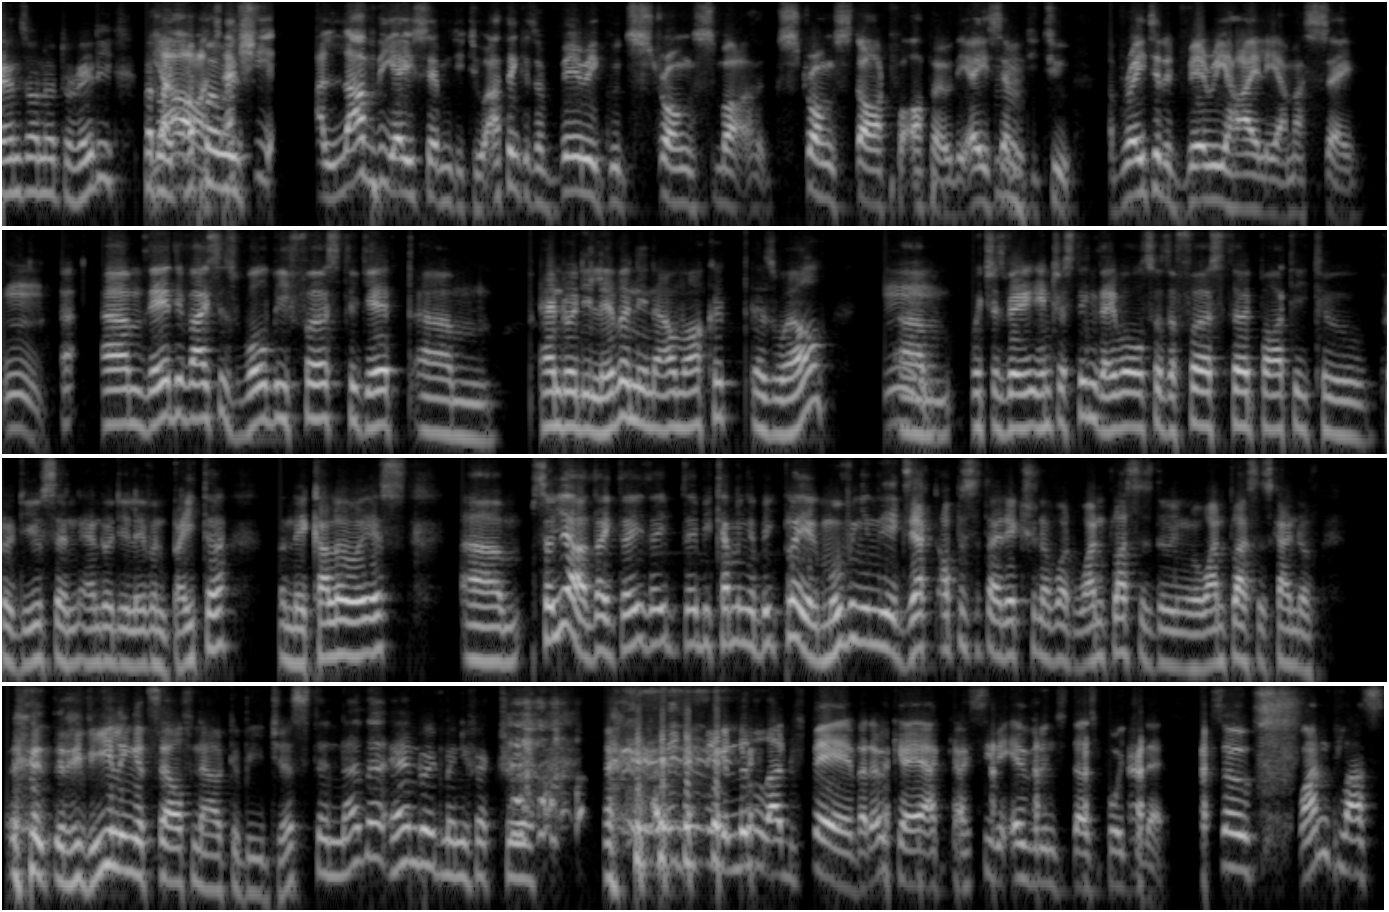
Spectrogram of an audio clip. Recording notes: Recorded via Skype.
